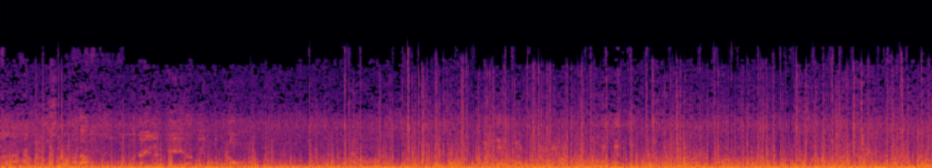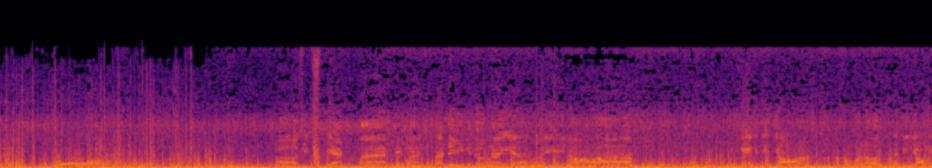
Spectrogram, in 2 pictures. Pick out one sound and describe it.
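A young man talks loudly and animatedly over the wind, close by.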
